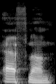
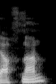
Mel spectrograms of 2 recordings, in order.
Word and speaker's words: Afnan: six is this one Americans say F none this is actually afnan tobacco rush I'm actually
